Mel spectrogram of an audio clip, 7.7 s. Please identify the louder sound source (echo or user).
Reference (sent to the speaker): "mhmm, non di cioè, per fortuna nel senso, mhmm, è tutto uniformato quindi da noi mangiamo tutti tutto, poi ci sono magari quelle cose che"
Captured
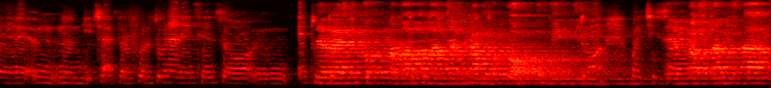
user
